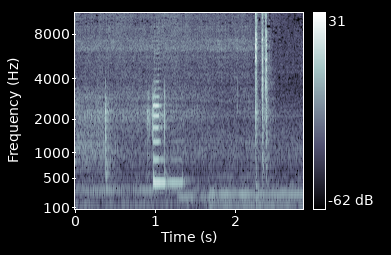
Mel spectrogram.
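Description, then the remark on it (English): A single short electronic answering machine beep sounds clearly over a steady low hum, followed by a few faint clicks and a brief scratchy burst near the end, with no one talking. “Wait for the beep, and have a good day.”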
